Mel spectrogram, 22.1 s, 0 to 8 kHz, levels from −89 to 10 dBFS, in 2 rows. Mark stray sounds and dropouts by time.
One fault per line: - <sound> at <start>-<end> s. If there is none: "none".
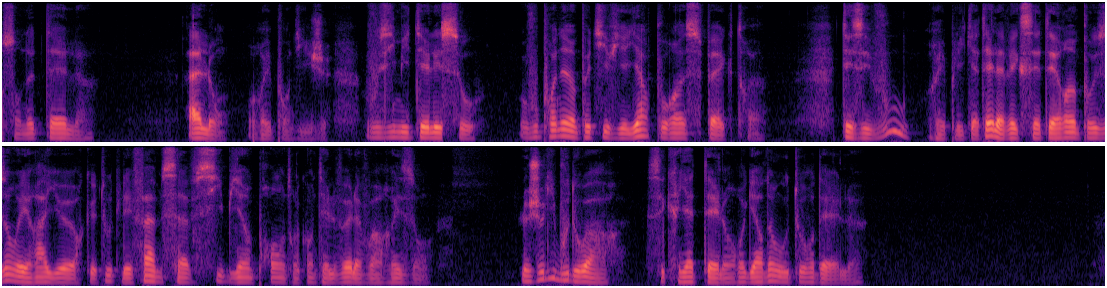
none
